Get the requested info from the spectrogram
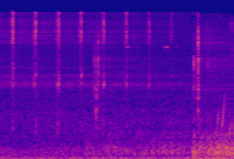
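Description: Clock ticking: even, rapid ticks, several a second, over a low hum. A louder low thump comes at the very end.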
